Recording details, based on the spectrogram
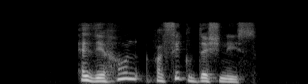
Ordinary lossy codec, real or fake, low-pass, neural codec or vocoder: MP3, 48 kbps; fake; 7.2 kHz; codec, 16 kHz, 1 kbps, X-Codec, WavLM features, trained on Multilingual LibriSpeech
